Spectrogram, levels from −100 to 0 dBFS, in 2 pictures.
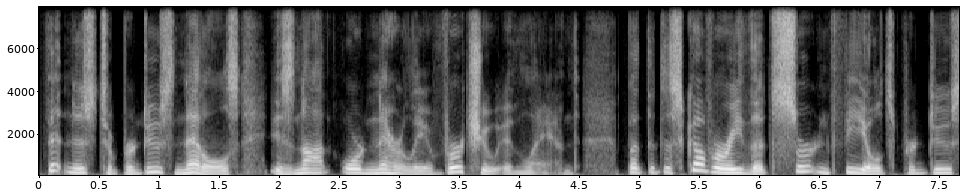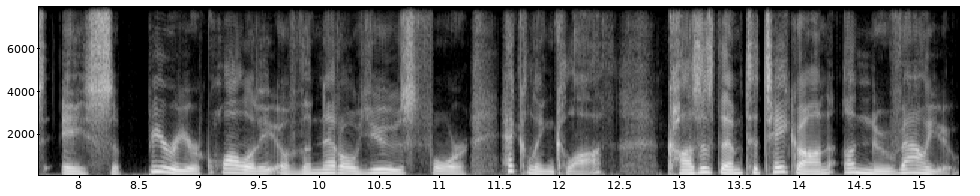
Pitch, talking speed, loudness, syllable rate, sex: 160 Hz, 140 wpm, -18 LUFS, 4.3 syllables/s, male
